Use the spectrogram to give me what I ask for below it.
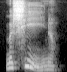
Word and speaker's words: machine: qui s'écrit M-O-V-E. Regime, regime. Les deux prochains, on est étonné parce que le CH doit normalement se prononcer ch, comme dans par exemple chicken, et là il se prononce sh. Niche, machine, mute, deuxième mot, mute, draft, all beat, all beat, lettuce, Greenwich, Greenwich, infamous, dernier mot, gauge.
